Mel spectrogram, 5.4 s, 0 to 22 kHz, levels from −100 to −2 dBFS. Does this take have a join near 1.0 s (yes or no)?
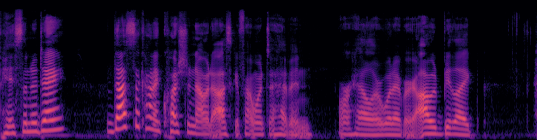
yes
